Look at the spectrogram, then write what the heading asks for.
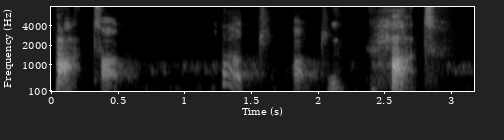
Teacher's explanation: it's not hat from the front, but it's hot from the back. And you can round your lips a little bit or keep it more open, right?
